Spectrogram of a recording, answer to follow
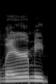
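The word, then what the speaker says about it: Laremy: Let's talk about that quickly about that Laramie Tunsil situation. – First of all, what a fucking weird name is Laramie. – Laramie Tunsil? – Yeah, it's not even spelled like Laramie.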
